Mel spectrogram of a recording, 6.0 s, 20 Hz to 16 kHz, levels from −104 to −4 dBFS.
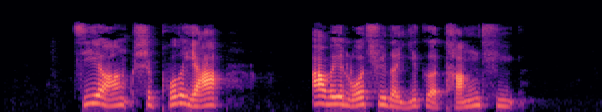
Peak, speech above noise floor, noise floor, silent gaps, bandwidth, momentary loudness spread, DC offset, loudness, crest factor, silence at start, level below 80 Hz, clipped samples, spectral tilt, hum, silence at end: -10 dBFS; over 60 dB; under -90 dBFS; none; 8.2 kHz; 17 LU; under 0.1%; -30 LUFS; 22 dB; 0.75 s; -74 dBFS; under 0.1%; -5 dB/octave; none; 0.9 s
